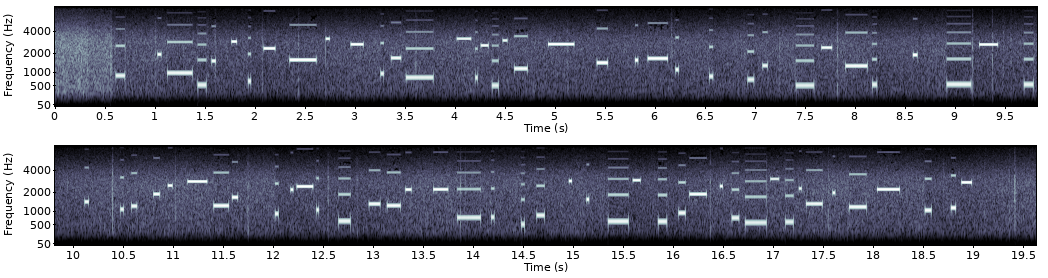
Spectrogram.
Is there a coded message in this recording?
No, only electronic bleeps of random pitch and length, with radio static and static crashes.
